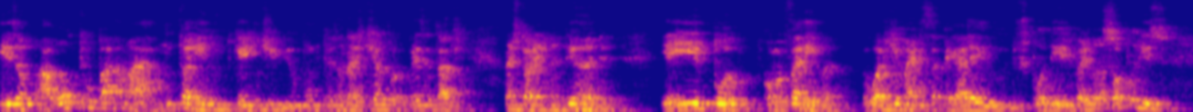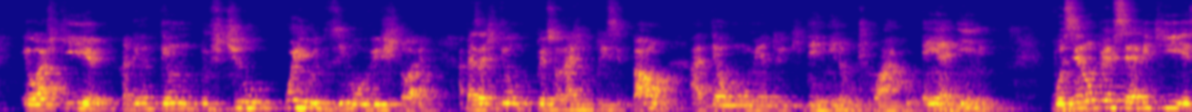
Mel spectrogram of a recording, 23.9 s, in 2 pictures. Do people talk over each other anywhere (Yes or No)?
No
